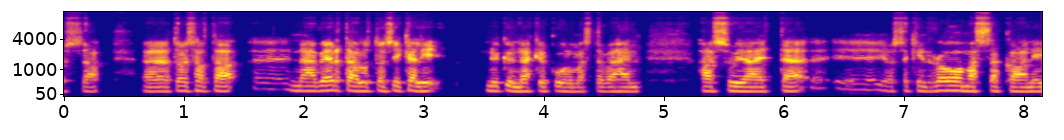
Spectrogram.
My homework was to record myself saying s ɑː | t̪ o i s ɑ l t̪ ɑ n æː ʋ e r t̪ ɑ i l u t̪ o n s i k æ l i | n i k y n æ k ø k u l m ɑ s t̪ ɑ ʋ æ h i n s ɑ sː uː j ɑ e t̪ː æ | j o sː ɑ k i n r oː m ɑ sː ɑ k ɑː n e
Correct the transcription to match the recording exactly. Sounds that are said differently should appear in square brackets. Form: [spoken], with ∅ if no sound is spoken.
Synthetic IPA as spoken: [sː] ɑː | t̪ o i s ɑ l t̪ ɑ n æː ʋ e r t̪ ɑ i l u t̪ o n s i k æ l i | n [y] k y n æ k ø k u l m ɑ s t̪ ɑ ʋ æ h [æ] n [h] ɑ sː [u] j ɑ e t̪ː æ | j o sː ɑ k i n r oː m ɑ sː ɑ k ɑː n e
